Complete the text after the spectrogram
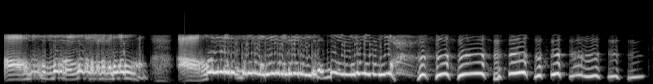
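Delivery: high loud gobbling; turkey gobble. Acted. Toy showing the child a turkey's call, high gobble. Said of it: "A turkey says like this".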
